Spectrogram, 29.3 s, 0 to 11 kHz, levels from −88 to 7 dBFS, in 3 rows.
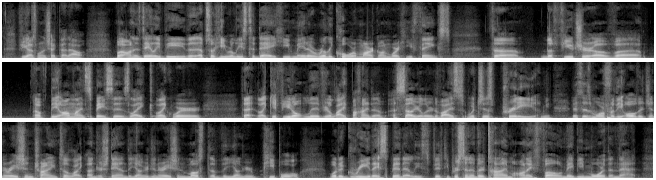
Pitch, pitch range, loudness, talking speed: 120 Hz, 110-130 Hz, -21 LUFS, 195 wpm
